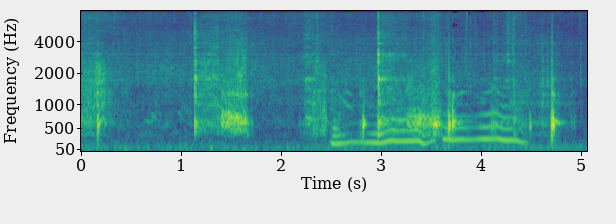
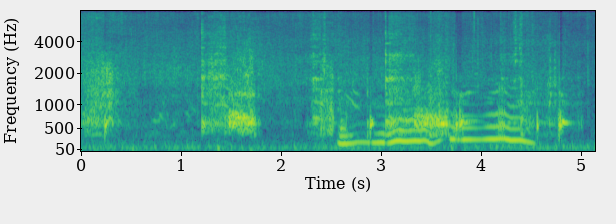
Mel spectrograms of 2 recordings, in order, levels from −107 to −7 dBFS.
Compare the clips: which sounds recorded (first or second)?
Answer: second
